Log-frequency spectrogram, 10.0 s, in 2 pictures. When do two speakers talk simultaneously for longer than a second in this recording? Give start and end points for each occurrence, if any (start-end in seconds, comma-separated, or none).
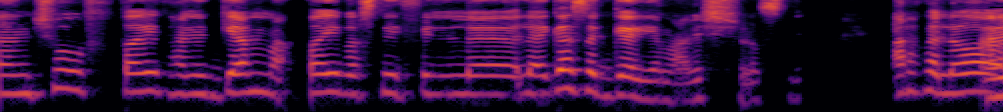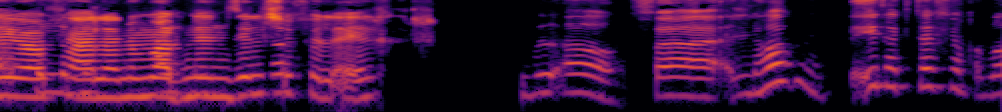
4.9-6.5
